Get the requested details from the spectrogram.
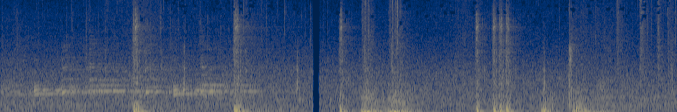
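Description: Game menu selections click and chime.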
